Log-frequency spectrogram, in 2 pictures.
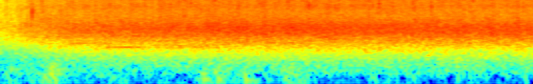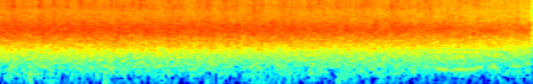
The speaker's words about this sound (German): Darum viel, viel Spaß und erstmal einen dicken Applaus, um reinzukommen.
